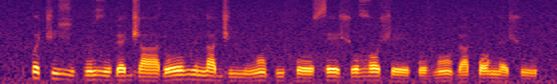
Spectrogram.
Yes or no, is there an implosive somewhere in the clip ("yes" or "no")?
yes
